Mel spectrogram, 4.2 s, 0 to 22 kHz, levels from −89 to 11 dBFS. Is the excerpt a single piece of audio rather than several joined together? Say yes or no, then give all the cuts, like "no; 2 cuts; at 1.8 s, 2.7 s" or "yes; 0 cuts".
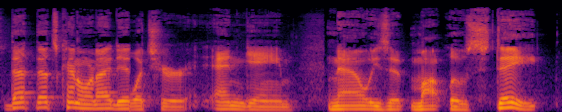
no; 2 cuts; at 1.0 s, 2.4 s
